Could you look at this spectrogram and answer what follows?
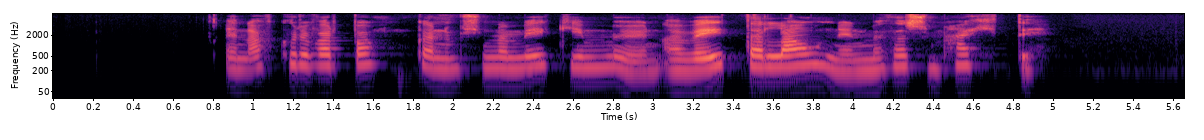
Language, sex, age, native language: Icelandic, female, 30-39, Icelandic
